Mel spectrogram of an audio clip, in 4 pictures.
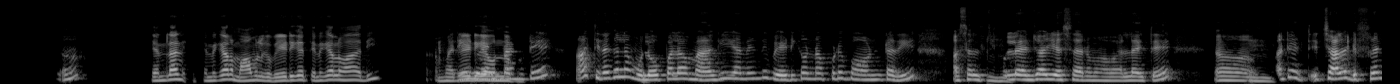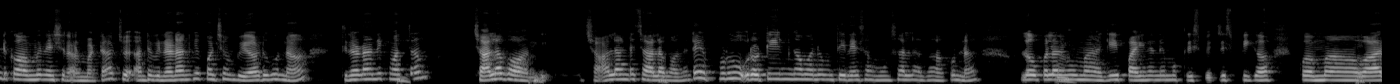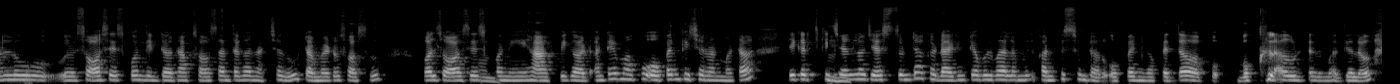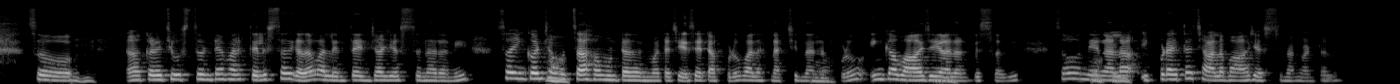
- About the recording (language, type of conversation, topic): Telugu, podcast, మీకు గుర్తున్న మొదటి వంట జ్ఞాపకం ఏమిటి?
- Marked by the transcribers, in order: other background noise; in English: "ఫుల్ ఎంజాయ్"; in English: "డిఫరెంట్ కాంబినేషన్"; in English: "రొటీన్‌గా"; in English: "క్రిస్పీ క్రిస్పీగా"; in English: "సాస్"; in English: "సాస్"; tapping; in English: "టొమాటో సాస్"; in English: "సాస్"; in English: "హ్యాపీగా"; in English: "ఓపెన్ కిచెన్"; in English: "కిచెన్‌లో"; in English: "డైనింగ్ టేబుల్"; in English: "ఓపెన్‌గా"; in English: "సో"; in English: "ఎంజాయ్"; in English: "సో"; in English: "సో"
